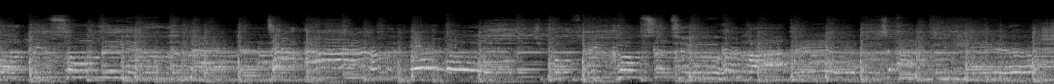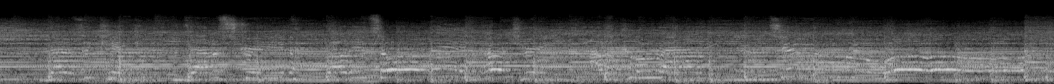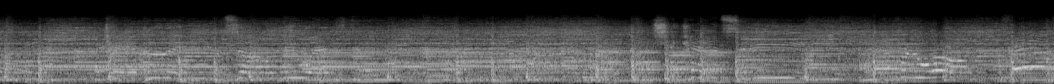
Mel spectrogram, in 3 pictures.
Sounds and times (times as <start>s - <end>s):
Singing: 0.0s - 25.2s, 27.6s - 31.6s
Rock and roll: 0.0s - 31.6s.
